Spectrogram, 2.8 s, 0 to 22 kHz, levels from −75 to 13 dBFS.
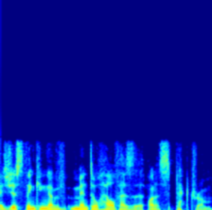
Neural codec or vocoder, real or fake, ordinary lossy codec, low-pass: codec, 16 kHz in and 24 kHz out, 0.8 kbps, FocalCodec, streaming, 65536 codes; fake; Opus, 64 kbps; 7.2 kHz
